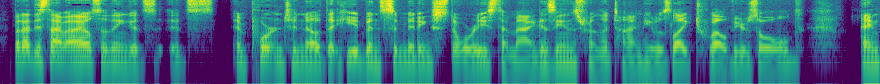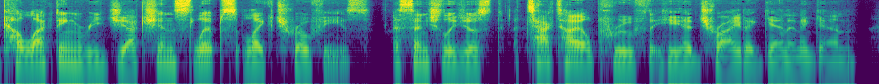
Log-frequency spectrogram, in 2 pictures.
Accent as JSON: {"language": "English", "area": "Silicon Valley", "region": "California", "country": "United States", "tie": "born or raised there", "said": "I grew up in Silicon Valley"}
